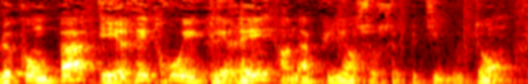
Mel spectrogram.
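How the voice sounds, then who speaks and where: Amid audible room echo, a man talks at a very slow pace with lively intonation. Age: 60s. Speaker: customer product reviewer. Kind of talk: product review.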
